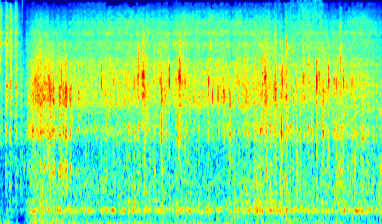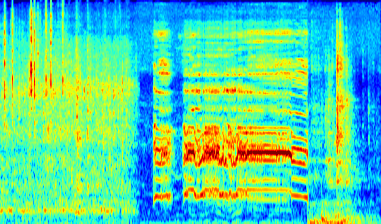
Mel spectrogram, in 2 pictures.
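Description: A rooster crows once, about seven seconds in, a wavering call lasting about two seconds. Before it, a steady rushing noise.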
